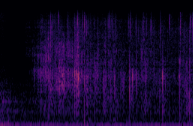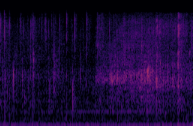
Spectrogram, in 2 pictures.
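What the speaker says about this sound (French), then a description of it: "Et lorsque la poêle est bien chaude, on va y saisir les carrés d'agneau côté persil en premier." Lamb racks sear parsley side down in a hot cast iron pan with olive oil, giving a steady close crackling sizzle over a low hum.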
